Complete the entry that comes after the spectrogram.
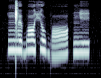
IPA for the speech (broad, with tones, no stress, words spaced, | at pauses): ŋ͡ǁɘ˥˧bɔː˥ço˥˧wbɔː˩˧ | ɲi˧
